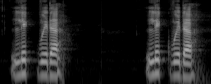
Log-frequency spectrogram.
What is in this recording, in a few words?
"lekwetv", Muscogee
